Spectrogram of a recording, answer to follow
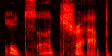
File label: quietly saying its a trap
